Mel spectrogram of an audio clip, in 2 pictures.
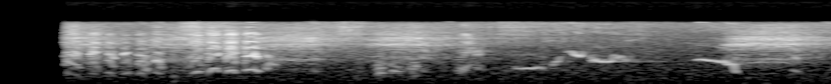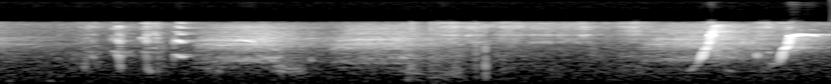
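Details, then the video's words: Lyrebird in the Dandenong Ranges National Park, courting while imitating blaster noises: a jumble of harmonic buzzy notes, sharp clicks and short swooping tones, ending in quick rising laser-like sweeps. "Lyrebird trying to woo making blaster noises"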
